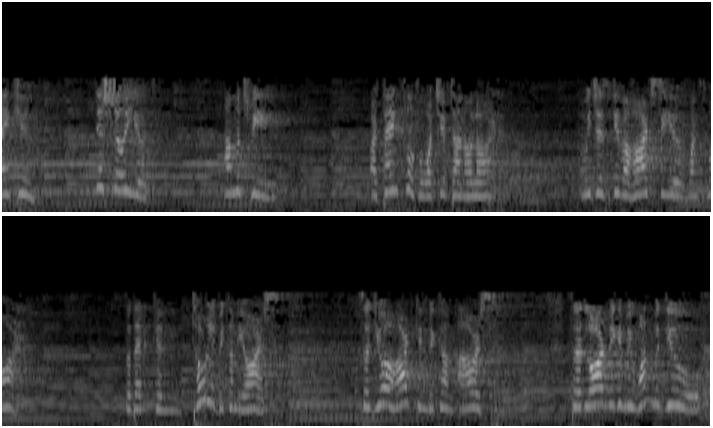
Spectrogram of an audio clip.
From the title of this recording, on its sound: ELBIM Church Sunday LIVE Stream Audio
